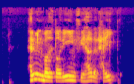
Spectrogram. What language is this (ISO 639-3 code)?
ara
